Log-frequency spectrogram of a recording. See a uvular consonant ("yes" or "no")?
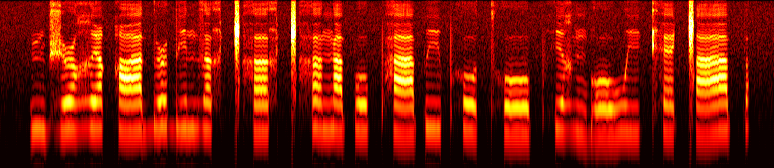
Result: yes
